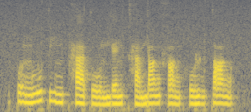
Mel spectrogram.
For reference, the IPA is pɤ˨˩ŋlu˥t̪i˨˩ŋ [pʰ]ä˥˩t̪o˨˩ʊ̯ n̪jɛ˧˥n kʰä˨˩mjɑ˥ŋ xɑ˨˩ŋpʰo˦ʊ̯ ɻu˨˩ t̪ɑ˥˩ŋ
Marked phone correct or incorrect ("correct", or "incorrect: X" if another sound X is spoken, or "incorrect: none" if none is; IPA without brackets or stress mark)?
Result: correct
